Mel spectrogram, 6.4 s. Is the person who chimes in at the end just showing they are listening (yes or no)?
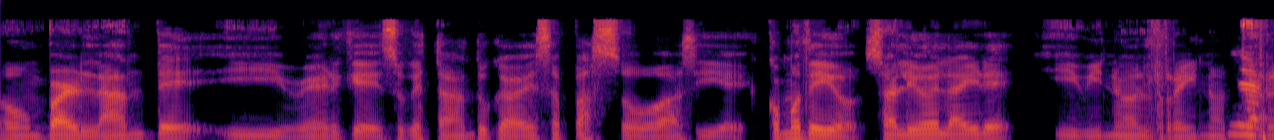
no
